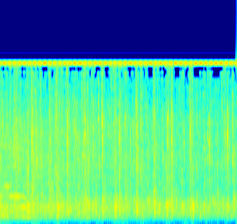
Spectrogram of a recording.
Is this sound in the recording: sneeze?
no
